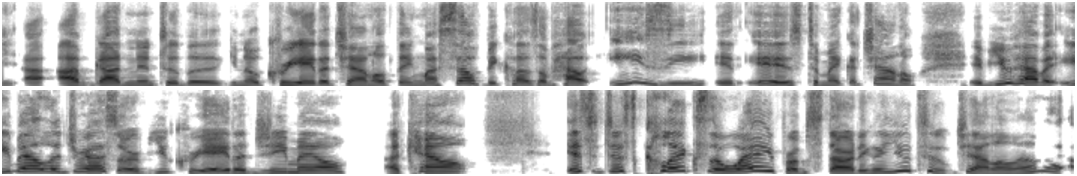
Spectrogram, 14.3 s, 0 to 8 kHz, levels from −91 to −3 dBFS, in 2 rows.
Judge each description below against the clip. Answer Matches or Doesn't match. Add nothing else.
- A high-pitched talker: Matches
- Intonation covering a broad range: Matches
